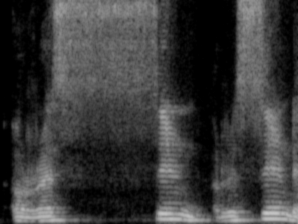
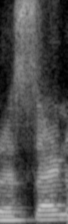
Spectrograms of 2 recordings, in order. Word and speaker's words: rescind: और दूसरा है रिसेंड है। अब इसको कई लोग रेसाइंड बोल देते हैं, रिसेंड, ARE, है ना, RESCIND, रिसेंड है इसका प्रोनाउंसिएशन।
